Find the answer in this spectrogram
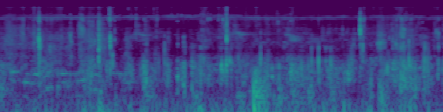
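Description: Close-miked mouth sounds of a person biting and chewing tandoori chicken and biryani rice eaten by hand: irregular wet smacks and sharp clicks, with some crunching.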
